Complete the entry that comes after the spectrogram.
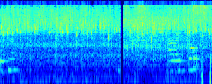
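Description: Chicken koftas frying in hot oil, a loud continuous sizzle with close crackling and a few pops throughout, and a brief cut partway through.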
